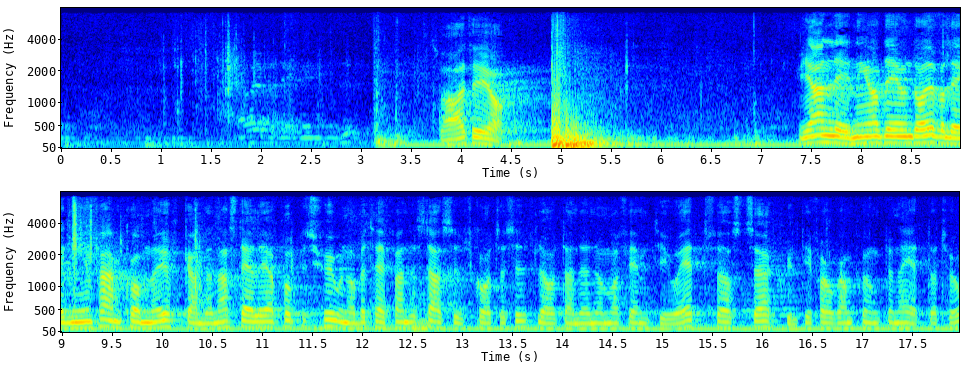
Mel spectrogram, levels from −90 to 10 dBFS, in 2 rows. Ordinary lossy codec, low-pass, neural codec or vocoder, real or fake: MP3, 48 kbps; 7.2 kHz; none; real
